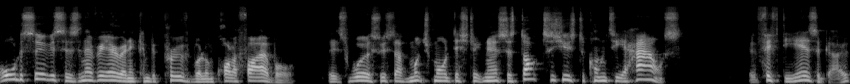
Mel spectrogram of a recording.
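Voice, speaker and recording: The intonation is lively, with a British accent, at a very fast pace. The recording is very clean, with a silent background. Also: man, high pitch for a man. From Britain. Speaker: podcast host. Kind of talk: casual solo podcast monologue. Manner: rambling with frequent fillers and restarts.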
